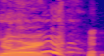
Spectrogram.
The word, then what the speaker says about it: Newark: I'm born and raised in Newark, and this is how it's supposed to be pronounced, N-O-R-K.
